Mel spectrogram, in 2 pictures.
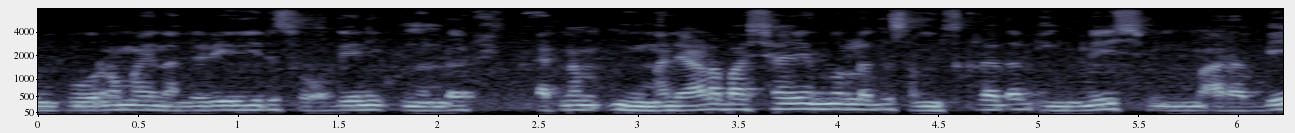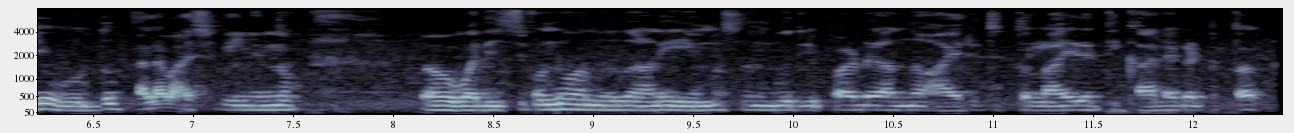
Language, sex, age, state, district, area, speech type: Malayalam, male, 18-30, Kerala, Kozhikode, rural, spontaneous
